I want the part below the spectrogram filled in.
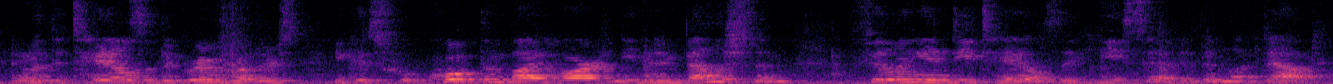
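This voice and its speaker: In a spacious venue with noisy ambience, an actor reads a book excerpt aloud a little fast in her mid-range voice. Her third-person narration is expressive, with occasional stumbles, and the mic sits far away.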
